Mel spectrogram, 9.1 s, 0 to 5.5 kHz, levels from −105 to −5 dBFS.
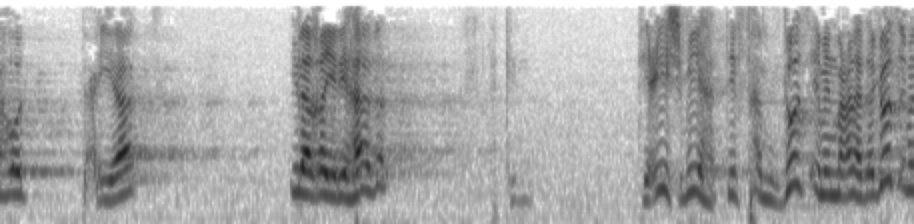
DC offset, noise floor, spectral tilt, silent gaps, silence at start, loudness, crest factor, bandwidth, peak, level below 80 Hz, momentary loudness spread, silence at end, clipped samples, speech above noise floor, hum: under 0.1%; -65 dBFS; -5 dB/octave; none; 0 s; -28 LUFS; 22 dB; 5.2 kHz; -8 dBFS; -66 dBFS; 17 LU; 0 s; under 0.1%; 37 dB; none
